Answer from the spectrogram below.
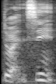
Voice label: "duan3xin4", Chinese

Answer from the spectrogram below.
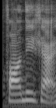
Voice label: "fang2di4chan3", Chinese

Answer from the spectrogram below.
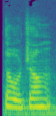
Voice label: "dou4zheng1", Chinese

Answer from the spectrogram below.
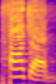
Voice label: "fa1zhan3", Chinese

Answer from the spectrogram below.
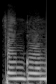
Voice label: "fen1gong1", Chinese

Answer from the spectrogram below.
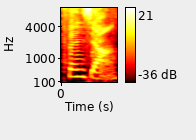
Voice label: "fen1xiang3", Chinese

